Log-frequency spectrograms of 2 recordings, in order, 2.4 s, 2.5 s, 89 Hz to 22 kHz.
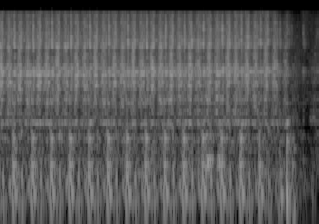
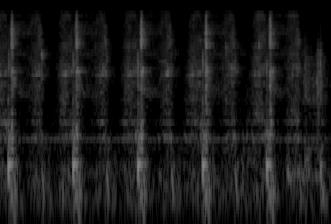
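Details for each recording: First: Stuart 5A model steam engine, bought online, on steam oil with pressure turned up: quick, even chuffs about seven or eight a second, no knocks; runs smoothly, slight flywheel run-out, normal running. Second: Stuart 5A model steam engine running on compressed air with valve timing set wrong: uneven hissing puffs, about two strong a second with weaker ones between; rough running, to be corrected by moving the eccentric so air is admitted later.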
